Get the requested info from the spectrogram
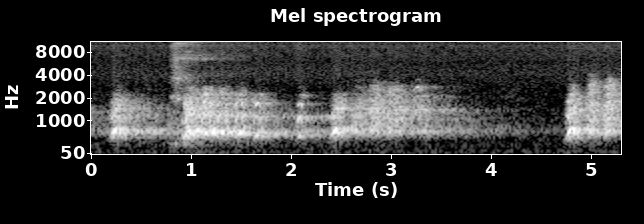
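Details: Several coyotes (Canis latrans) in Arizona call: harsh barks that stretch into short, wavering howls.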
